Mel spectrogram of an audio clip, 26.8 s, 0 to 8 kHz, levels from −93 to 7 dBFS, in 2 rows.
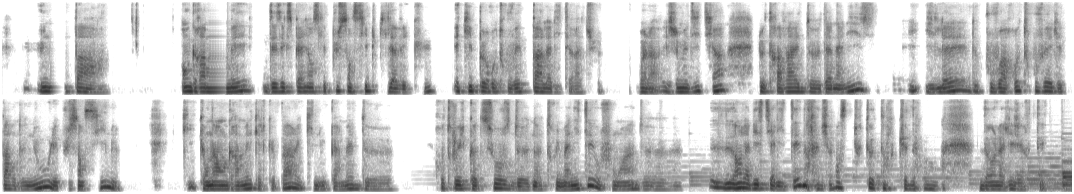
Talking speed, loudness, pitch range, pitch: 170 wpm, -24 LUFS, 110-140 Hz, 125 Hz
